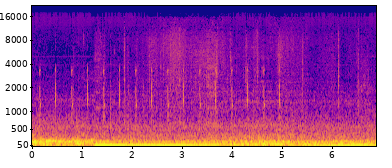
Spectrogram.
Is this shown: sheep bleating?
no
